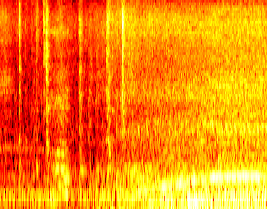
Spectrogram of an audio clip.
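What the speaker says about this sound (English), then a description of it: "notice that when I start the tractor, I'm wide open throttle" John Deere compact tractor engine starting at wide open throttle: cranking chatter gives way to a rising, steady engine drone that climbs in pitch and settles loud and close.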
